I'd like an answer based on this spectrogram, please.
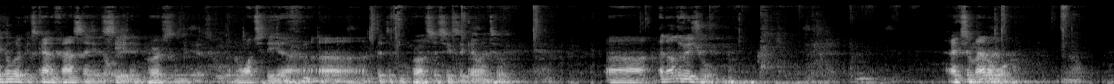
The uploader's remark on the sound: This episode brings you the Road to Harbinger Wars 2 panel from last week's SC Comic Con 2017.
